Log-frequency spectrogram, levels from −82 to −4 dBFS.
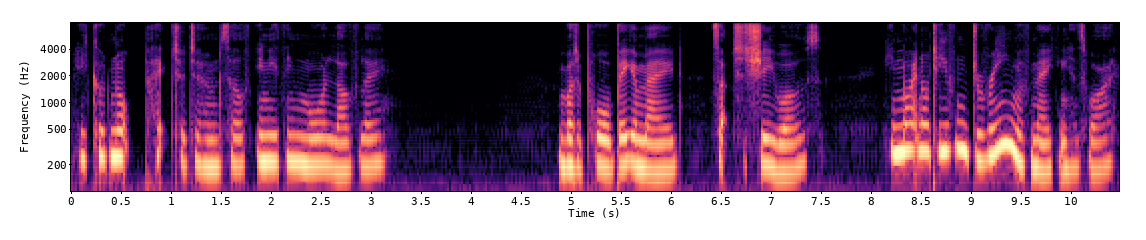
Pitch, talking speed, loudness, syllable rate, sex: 215 Hz, 155 wpm, -15 LUFS, 4.7 syllables/s, female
